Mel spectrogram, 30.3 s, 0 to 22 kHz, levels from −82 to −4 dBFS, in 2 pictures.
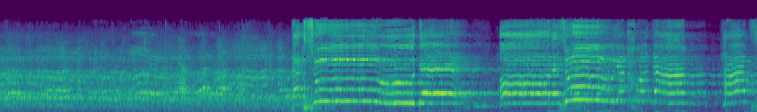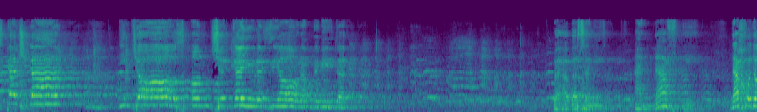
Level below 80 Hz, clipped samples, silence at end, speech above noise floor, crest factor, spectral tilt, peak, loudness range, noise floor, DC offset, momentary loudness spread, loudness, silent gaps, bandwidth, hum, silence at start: -58 dBFS; under 0.1%; 0 s; 23 dB; 20 dB; -1.5 dB/octave; -4 dBFS; 16 LU; -46 dBFS; under 0.1%; 23 LU; -22 LUFS; none; 11 kHz; none; 0 s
